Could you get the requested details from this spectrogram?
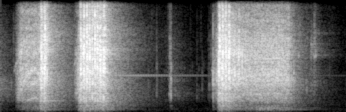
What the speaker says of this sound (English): we just have to remove a couple bolts off this bracket right here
